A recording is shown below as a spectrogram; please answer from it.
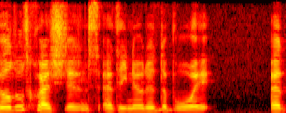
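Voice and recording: The voice is natural while reading aloud. Its pitch moves in a typical way.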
